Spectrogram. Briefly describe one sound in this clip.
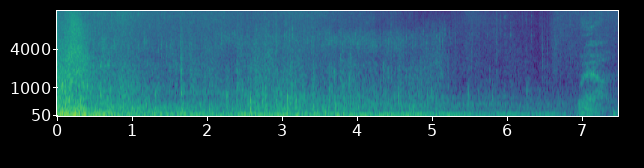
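Debris patters and crackles as it falls.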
